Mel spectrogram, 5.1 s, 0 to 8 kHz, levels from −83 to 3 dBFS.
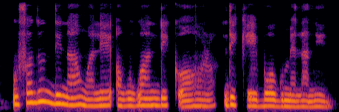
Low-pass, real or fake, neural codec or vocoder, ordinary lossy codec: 7.2 kHz; fake; codec, 16 kHz in and 24 kHz out, 1 kbps, XY-Tokenizer; none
